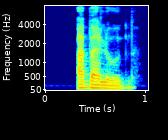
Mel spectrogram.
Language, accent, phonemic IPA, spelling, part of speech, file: French, France, /a.ba.lɔn/, abalone, noun, LL-Q150 (fra)-abalone.wav
- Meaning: the abalone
